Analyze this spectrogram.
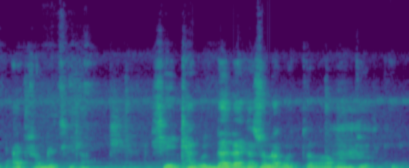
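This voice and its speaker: A man's dark, mellow voice sounds somewhat breathy and has ordinary pitch variation. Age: old. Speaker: grandfather. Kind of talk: interview answer, family storytelling.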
